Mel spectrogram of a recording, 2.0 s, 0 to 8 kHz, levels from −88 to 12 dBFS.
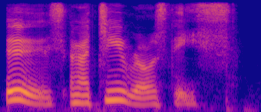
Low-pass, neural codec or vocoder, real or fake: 7.2 kHz; codec, 44.1 kHz, 3.4 kbps, Pupu-Codec; fake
